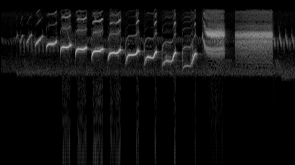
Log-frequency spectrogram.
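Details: Classic song of a male Canyon Wren (Catherpes mexicanus): a cascade of about a dozen clear whistles tumbling down the scale and speeding slightly, ending in two harsh, buzzy rasps.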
